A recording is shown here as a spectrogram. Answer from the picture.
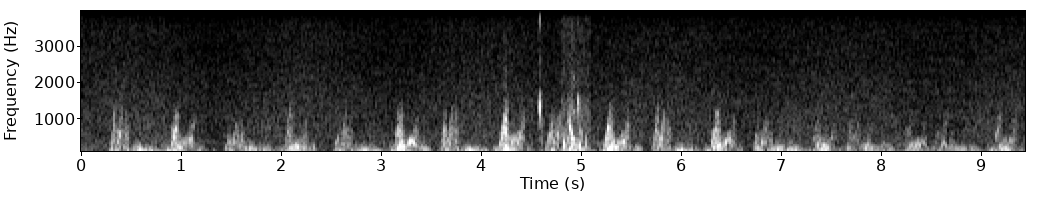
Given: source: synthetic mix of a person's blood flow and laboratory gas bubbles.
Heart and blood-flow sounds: Doppler ultrasound of blood flow; precordium
4.55-4.62 s: bubbles
4.79-5.08 s: bubbles
From the record:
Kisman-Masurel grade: 213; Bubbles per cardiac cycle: several, 3 to 8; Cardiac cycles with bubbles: 1 to 10%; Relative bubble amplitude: loud (0.450 to 0.775); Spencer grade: 1 (occasional bubble signal discernible with the cardiac motion signal, with majority of cardiac periods free of bubbles); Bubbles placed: only in the low amplitude regions of the cardiac cycle

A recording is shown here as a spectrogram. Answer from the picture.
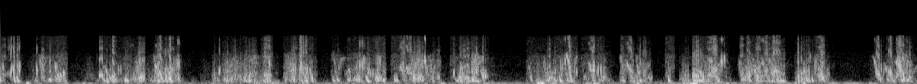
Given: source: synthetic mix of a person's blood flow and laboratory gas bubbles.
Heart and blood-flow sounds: Doppler ultrasound of blood flow; subclavian vein
0.00-0.24 s: bubbles
0.31-0.68 s: bubbles
0.96-1.83 s: bubbles
2.11-2.80 s: bubbles
2.83-3.17 s: bubbles
3.30-3.87 s: bubbles
3.91-4.42 s: bubbles
4.50-4.89 s: bubbles
5.25-6.12 s: bubbles
6.20-6.54 s: bubbles
6.65-6.75 s: bubbles
6.79-7.29 s: bubbles
7.38-7.89 s: bubbles
7.95-8.30 s: bubbles
8.70-9.18 s: bubbles
From the record:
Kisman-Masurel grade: 343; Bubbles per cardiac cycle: rolling drumbeat, 9 or more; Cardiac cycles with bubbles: 100%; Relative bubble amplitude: loud (0.450 to 0.775); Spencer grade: 3 (all of the cardiac periods contain showers or single bubble signals, but not dominating or overriding the cardiac motion signals); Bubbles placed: anywhere in the cardiac cycle

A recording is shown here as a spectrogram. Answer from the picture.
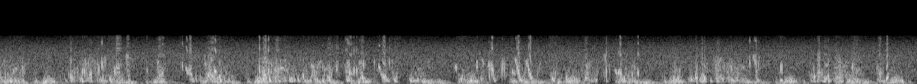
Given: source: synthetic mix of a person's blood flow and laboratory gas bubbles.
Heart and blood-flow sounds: Doppler ultrasound of blood flow; precordium
0.00-0.29 s: bubbles
0.62-1.33 s: bubbles
1.47-1.49 s: bubbles
1.55-1.67 s: bubbles
1.80-2.36 s: bubbles
2.54-3.39 s: bubbles
3.44-3.68 s: bubbles
3.71-4.01 s: bubbles
4.08-4.24 s: bubbles
4.53-5.41 s: bubbles
5.47-5.99 s: bubbles
6.03-6.43 s: bubbles
6.69-6.84 s: bubbles
6.88-7.62 s: bubbles
7.77-7.86 s: bubbles
8.08-8.67 s: bubbles
8.76-8.95 s: bubbles
8.99-9.05 s: bubbles
From the record:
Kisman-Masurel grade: 343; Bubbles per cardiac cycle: rolling drumbeat, 9 or more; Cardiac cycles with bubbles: 100%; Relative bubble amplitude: loud (0.450 to 0.775); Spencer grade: 3 (all of the cardiac periods contain showers or single bubble signals, but not dominating or overriding the cardiac motion signals); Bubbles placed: anywhere in the cardiac cycle

